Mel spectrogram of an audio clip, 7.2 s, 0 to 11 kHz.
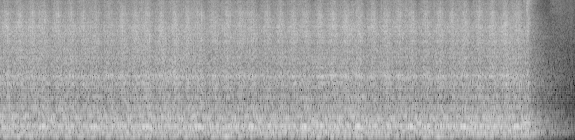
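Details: Scrapyard Fiat 600, hot-wired with no keys: even starter churning about four beats a second for six seconds, never catching; spark now confirmed, owner suspects it has not drawn fuel up yet and adds another squirt.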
